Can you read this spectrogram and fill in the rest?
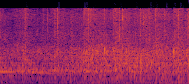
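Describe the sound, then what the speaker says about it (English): Steady, dense applause from a large crowd aboard the cruise ship Enchantment of the Seas at a veterans tribute, loud and continuous throughout, with faint voices mixed in. "Give our culinary and our food operations division a big round of applause down here."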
